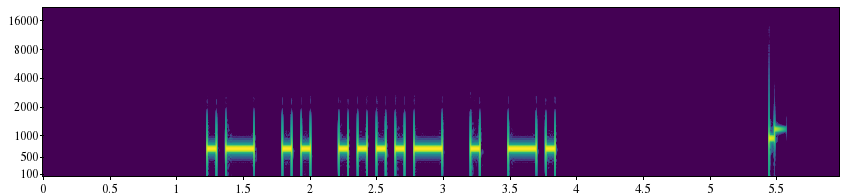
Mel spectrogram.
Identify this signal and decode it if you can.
Morse code, heard as a keyed tone, about 17 wpm, 700 Hz. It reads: AI4EN
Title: USA Call Signs Repeated 2x 17wpm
